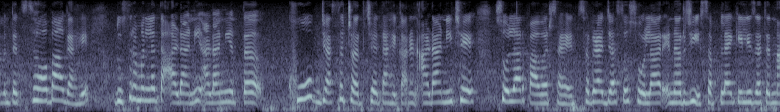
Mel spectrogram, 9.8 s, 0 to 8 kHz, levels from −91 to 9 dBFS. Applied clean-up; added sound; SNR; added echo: none; none; none; none.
